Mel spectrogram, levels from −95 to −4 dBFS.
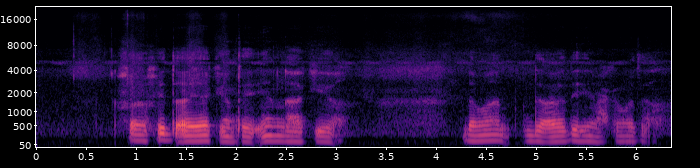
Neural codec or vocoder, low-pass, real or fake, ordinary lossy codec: none; none; real; none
